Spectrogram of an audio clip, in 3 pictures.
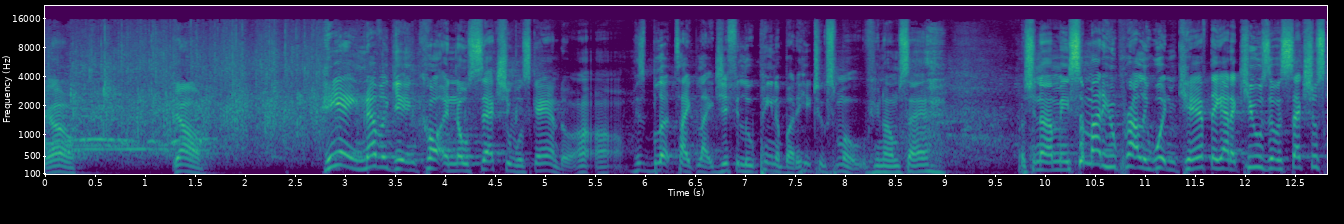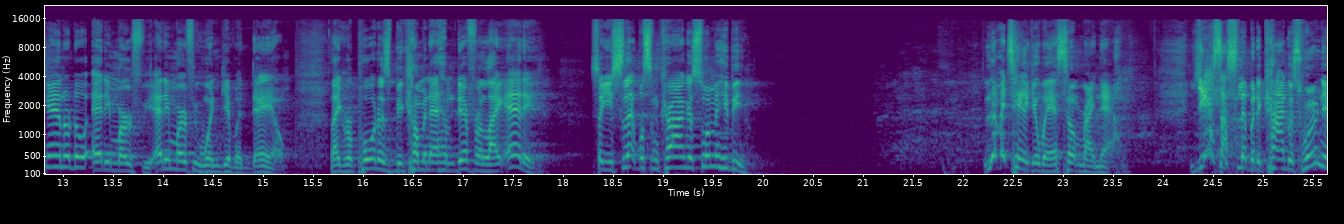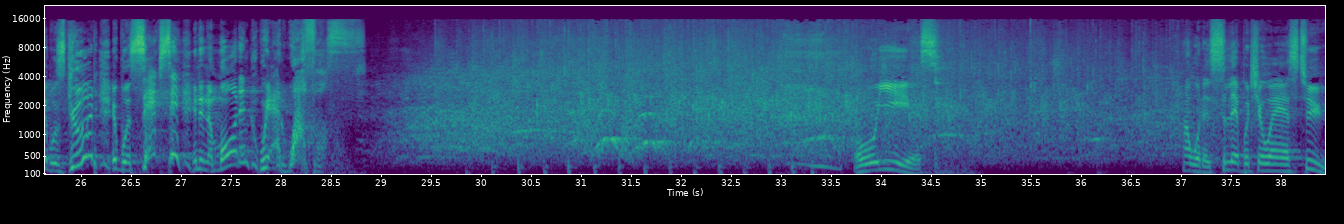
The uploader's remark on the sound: Brings the house down at the 2012 Just for Laughs Festival in Montreal.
